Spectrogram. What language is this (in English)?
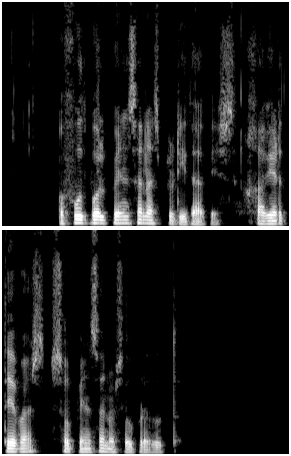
Galician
